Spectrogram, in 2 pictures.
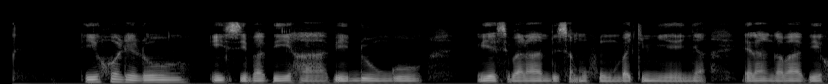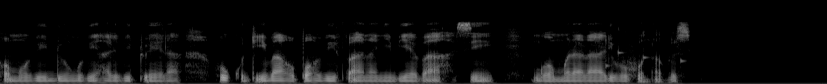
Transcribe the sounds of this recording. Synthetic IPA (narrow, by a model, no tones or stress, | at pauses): lixo̞le̞lo̞ | isiβaβixaβiduːŋɡu | βje̞siβalaːmbisamuxuːmbacimje̞ɲae̞̰laŋɡaβaβixo̞̰moβiduːŋɡuβixaliβitwe̞laxukutḭβaxupaxuβifa̰naɲiβje̞βa̰xasḭŋɡo̞mulalaːliβuxṵna̰βusḁ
